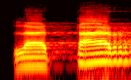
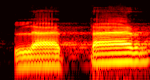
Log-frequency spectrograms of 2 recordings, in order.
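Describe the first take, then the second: Both takes have the same delivery.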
